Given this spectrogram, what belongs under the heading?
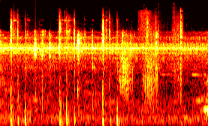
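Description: A horse gallops in the BGMI mobile battle royale game, its hooves clip-clopping in a quick, uneven rhythm of sharp thuds at fairly low volume over a faint steady background tone.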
